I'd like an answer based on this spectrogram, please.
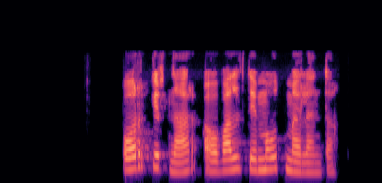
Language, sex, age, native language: Icelandic, female, 40-49, Icelandic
